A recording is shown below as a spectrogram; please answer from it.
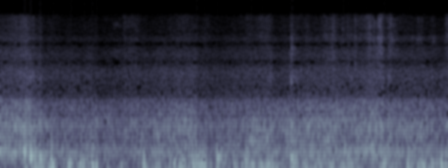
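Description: Dough being kneaded by hand in a stainless steel bowl: irregular soft thuds and rubbing as it is pressed and turned against the steel, over a steady fan-like whir.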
